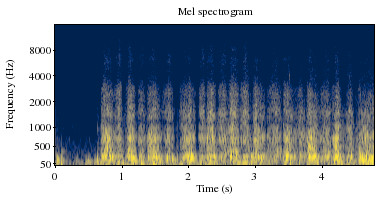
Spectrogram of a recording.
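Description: A black, soft and porous foam windscreen on a microphone is scratched with the fingertips and short nails of one hand. After a brief quiet start, a steady run of rough, muffled scratching strokes follows with a heavy low rumble and little brightness.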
